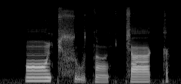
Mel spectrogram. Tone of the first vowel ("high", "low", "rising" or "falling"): high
